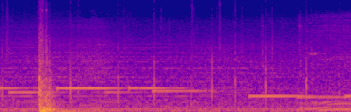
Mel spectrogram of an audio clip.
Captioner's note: door clattering; footsteps plodding; engine roaring; tires screeching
